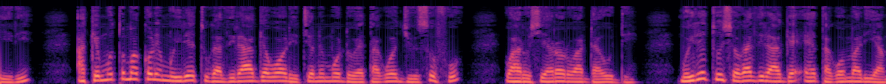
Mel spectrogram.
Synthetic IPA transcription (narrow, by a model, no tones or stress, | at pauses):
iɾi | akemotomakoɾemoiɾetuɣaðiɾaɡɛwɔɾetiɔnemoːndowɛːtaɣwɔd͡ʒusufu | waɾoɕiaɾɔɾwadaudi | moiɾetuoɕjɔɣaðiɾaːɡɛʔɛːtaɣwɔmaɾia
